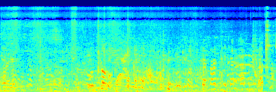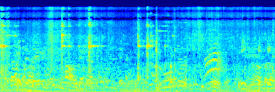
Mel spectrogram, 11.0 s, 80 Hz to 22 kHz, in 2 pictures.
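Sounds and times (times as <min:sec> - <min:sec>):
cans and bottles clinking: 0:06.7 - 0:07.6.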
